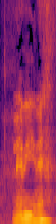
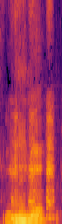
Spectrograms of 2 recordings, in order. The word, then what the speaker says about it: Levine: El estilo grunge de la voz del vocalista Adam Levine, o Levine, no sé cómo se pronuncia. – Levine. – Levine. Acá sería Levine.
